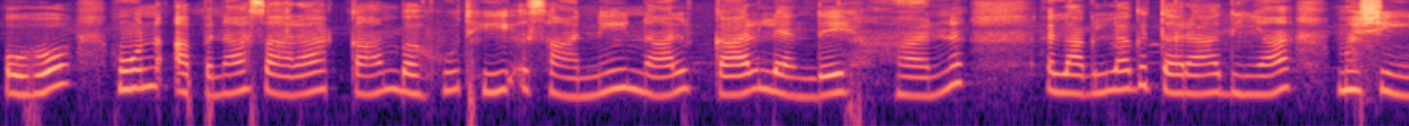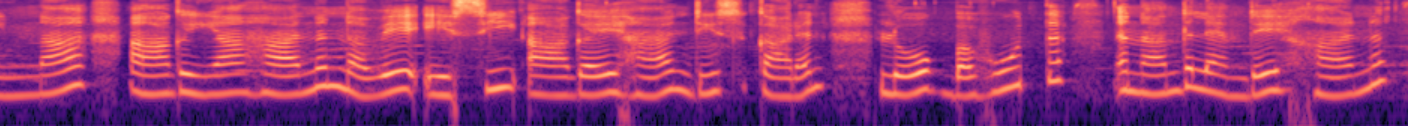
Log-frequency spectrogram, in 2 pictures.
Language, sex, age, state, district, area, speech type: Punjabi, female, 18-30, Punjab, Jalandhar, urban, spontaneous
